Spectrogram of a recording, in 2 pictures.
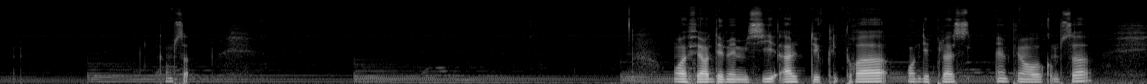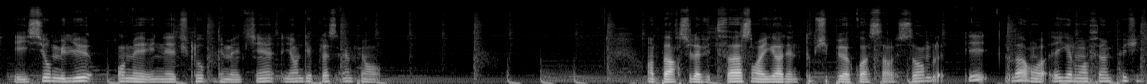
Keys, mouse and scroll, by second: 2.6-5.6 middle drag, 6.1-6.4 ctrl+scroll down 3, 6.4-7.3 scroll up 1, 7.3 alt+right click, 8.4 click, 10.4 Tab, 11.1 Tab, 11.9 ctrl+r, 13.6 click, 15.1 Tab, 15.4 scroll down 3, 15.6-17.8 middle drag, 17.8 KP_1, 18.7-19.5 ctrl+scroll up 6, 19.5 Tab, 21.0 alt+right click, 21.7 click.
